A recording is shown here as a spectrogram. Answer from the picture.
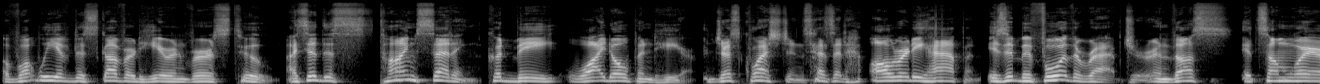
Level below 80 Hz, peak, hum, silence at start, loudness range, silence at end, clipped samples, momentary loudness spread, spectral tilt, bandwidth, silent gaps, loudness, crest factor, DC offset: -56 dBFS; 0 dBFS; none; 0.05 s; 2 LU; 0 s; under 0.1%; 10 LU; -4.5 dB/octave; 19 kHz; none; -17 LUFS; 18 dB; under 0.1%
